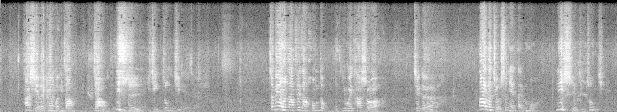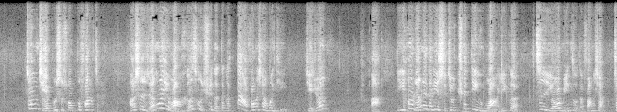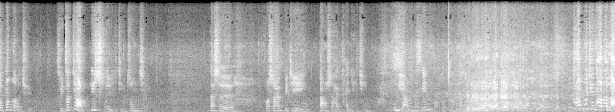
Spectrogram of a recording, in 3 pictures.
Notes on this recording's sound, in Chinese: 这场年末讲座。更让现场听讲者云集。面对网上和现场的提问。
